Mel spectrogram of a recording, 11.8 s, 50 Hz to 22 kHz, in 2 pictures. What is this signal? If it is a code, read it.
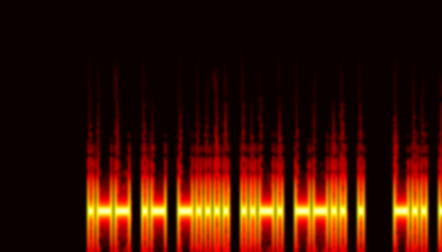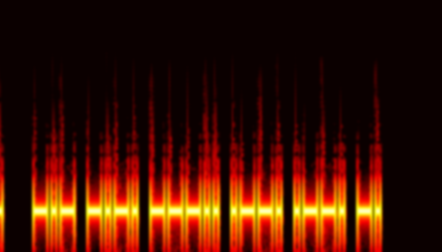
Morse code, heard as a keyed tone, about 21 wpm, 700 Hz. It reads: WA6FZE DE KC8PPN
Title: USA Callsign DE Callsign - 6 Characters - 20wpm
